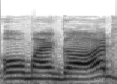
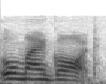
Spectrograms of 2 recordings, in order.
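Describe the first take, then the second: First: One part is stressed very heavily. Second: The stress is spread evenly and naturally. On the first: The speaker calls it wrong. "instead of saying oh my God" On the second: The speaker calls it right. "you must say oh my God"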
